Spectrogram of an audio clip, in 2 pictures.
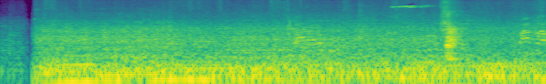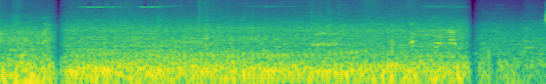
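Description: Open-air street-market ambience: a steady low rumble of traffic with scattered voices in the background, and one sharp click about four and a half seconds in.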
